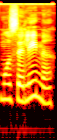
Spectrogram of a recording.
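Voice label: "muselina" Spanish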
